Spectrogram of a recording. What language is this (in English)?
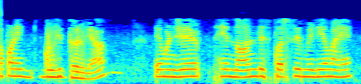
Marathi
